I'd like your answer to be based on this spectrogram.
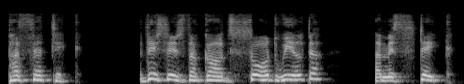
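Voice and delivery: high, contemptuous sneer; scornful. A narrator's reading. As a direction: spit it out with disdain. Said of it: "Sandalath snorted".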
